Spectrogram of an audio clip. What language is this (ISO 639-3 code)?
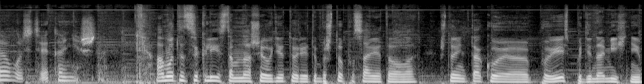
rus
